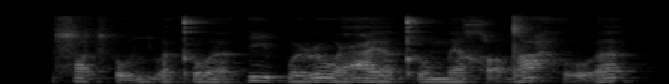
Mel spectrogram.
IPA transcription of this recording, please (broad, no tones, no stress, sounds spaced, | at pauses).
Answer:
sˤ o t͡sʼ o̰ ʎ o̰ ɐ̯ kʼ o ɐ̯ | i p o ɭ o ʕ ɛ ɐ̯ kʼ o m ɛ χ o̰ dˤ ɛ h o̰ ɐ̯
